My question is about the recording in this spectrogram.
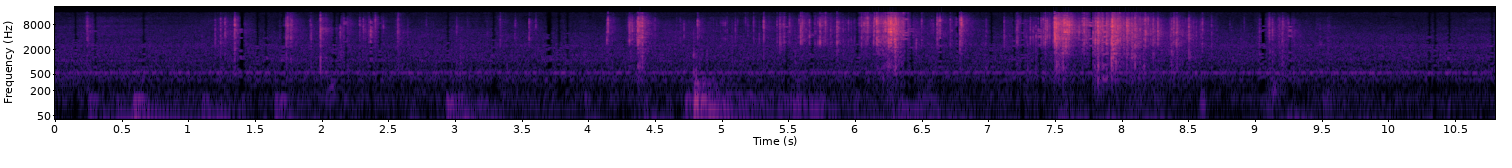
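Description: Foil wrapper of a Bowman Chrome baseball card pack being torn open and crinkled by hand. Scattered small crackles build to the loudest tearing and crinkling about six seconds in and again around eight seconds.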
